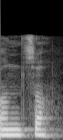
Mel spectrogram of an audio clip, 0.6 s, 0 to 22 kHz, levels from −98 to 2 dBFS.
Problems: constant background noise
